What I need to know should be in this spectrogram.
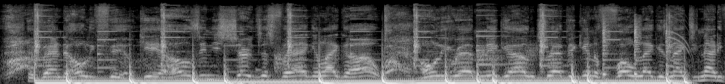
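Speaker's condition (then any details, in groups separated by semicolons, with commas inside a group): No condition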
